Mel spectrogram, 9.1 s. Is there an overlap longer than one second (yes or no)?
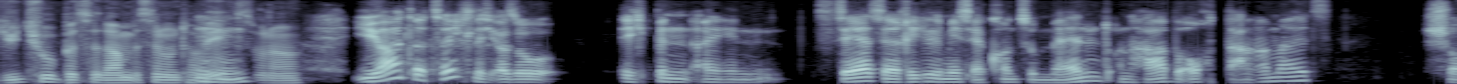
no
